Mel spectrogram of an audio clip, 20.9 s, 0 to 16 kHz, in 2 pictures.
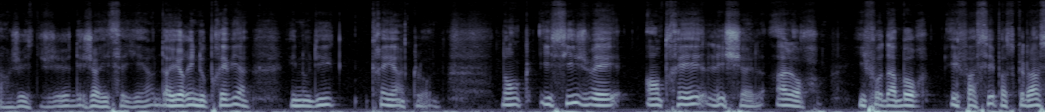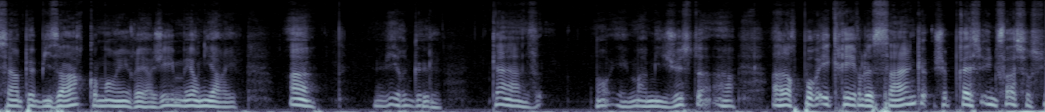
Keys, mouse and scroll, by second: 6.7-8.0 drag, 9.6 Delete, 13.3 KP_1, 14.3 ,, 15.3 KP_1, 15.5 KP_5, 20.5 Delete.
